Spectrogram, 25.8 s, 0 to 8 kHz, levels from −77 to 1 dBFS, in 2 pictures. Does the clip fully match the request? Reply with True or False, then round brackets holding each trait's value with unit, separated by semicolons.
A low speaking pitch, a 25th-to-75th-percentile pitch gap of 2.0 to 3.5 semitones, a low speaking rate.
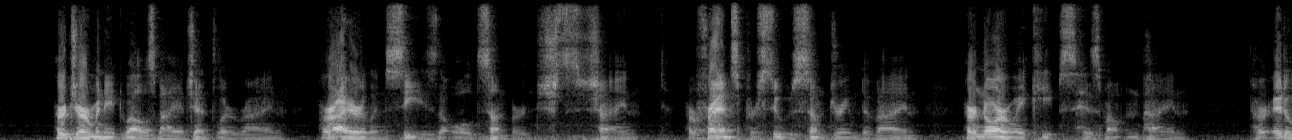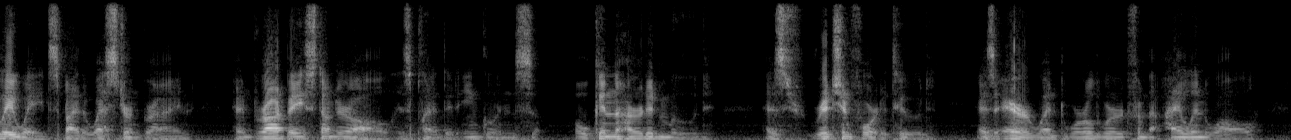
True (90 Hz; 2.4 semitones; 130 wpm)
